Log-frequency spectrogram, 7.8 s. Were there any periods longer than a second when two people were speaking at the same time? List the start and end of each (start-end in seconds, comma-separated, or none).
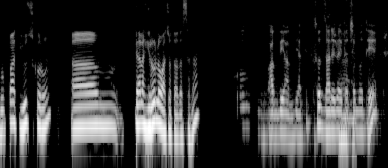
none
